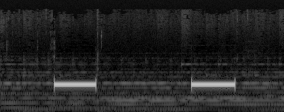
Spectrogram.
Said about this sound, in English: Wait a minute. What was that beep?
